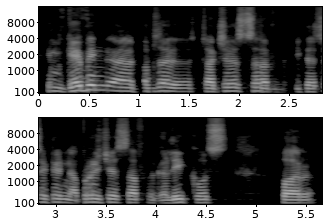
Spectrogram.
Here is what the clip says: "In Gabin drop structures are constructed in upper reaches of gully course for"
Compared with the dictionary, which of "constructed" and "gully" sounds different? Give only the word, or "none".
constructed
